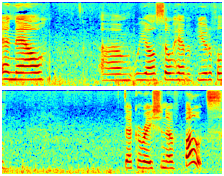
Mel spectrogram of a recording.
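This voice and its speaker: Long pauses come often in this very slowly paced speech. Underneath it, background noise is noticeable. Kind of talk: casual talk to camera, filming outdoors. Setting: outdoors. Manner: perky, upbeat.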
